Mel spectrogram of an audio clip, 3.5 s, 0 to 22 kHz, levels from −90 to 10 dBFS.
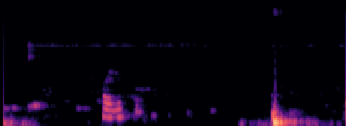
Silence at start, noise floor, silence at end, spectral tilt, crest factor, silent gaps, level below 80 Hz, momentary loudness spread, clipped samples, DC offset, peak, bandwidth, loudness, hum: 1 s; -74 dBFS; 0.55 s; -12.5 dB/octave; 26 dB; 1.97-2.02 s, 2.23-2.38 s; -38 dBFS; 18 LU; under 0.1%; under 0.1%; -2 dBFS; 1 kHz; -24 LUFS; none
